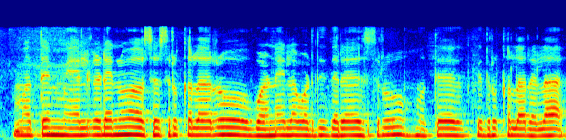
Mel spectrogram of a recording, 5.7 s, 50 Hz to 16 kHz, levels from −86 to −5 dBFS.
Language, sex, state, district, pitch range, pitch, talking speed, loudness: Kannada, female, Karnataka, Mysore, 180-190 Hz, 180 Hz, 150 wpm, -14 LUFS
